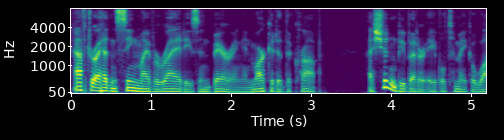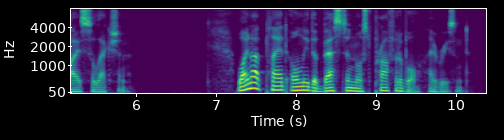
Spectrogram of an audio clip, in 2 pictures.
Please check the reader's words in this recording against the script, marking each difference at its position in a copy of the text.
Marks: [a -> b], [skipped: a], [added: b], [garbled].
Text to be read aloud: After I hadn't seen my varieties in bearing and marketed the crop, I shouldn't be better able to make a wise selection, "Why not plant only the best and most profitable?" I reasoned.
After I hadn't seen my varieties in bearing and marketed the crop, I shouldn't be better able to make a wise selection, "Why not plant only the best and most profitable?" I reasoned.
